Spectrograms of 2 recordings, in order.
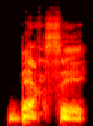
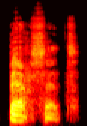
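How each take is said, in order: First: The name is said in a French way. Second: The name is said in a non-French way. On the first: The speaker calls it wrong. "French camouflaged pronunciation Berset" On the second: The speaker calls it right. "the original Pharaonic way of Berset"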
